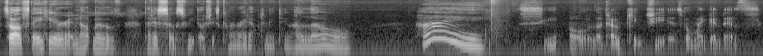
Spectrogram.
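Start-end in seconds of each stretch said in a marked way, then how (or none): 2.2-4.4 hushed whisper so the bird stays; whispering in awe as a bird comes close. Real, not acted. 4.4-7.2 high, soft coo to a bird; cooing hello. Real, not acted. Greeting the bird sweetly. 7.8-11.4 softly whispered delight; whispering to yourself over a cute bird; awed whisper. Real, not acted.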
